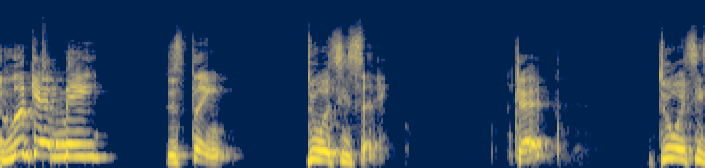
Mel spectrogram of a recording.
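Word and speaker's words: dieciséis: They kind of sound like what I'm saying. Do as he say. Dizzy, as he says. Dizzy, do as he say. Do as he, dizzy, siete. You see what I'm saying? So back to number 16. What? Do as he say? Do as he, dizzy, he says. Okay?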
